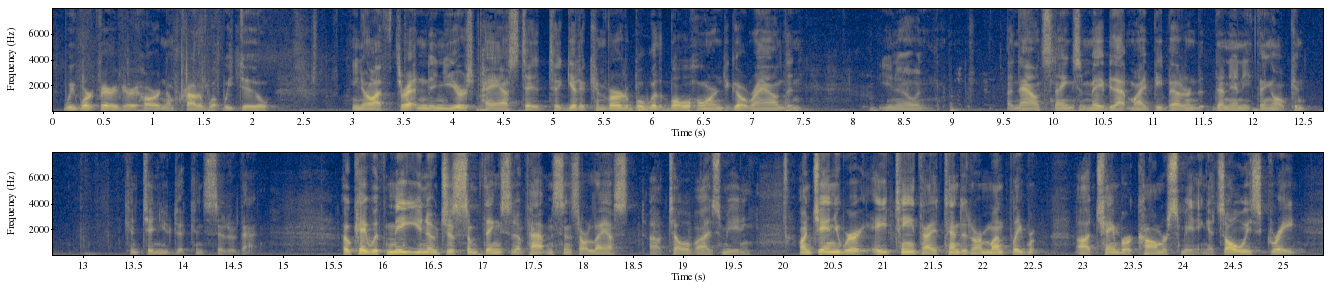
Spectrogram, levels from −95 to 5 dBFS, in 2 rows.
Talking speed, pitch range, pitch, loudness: 195 wpm, 100-125 Hz, 110 Hz, -21 LUFS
